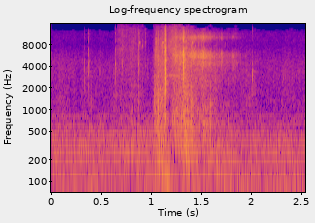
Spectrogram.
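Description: A blade strikes a body with a heavy thud.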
